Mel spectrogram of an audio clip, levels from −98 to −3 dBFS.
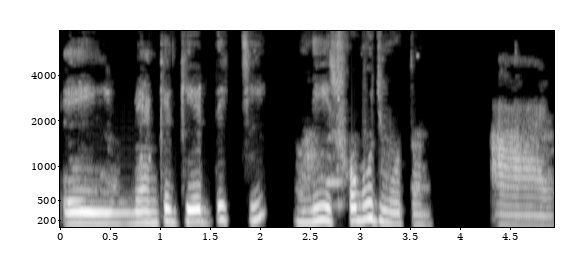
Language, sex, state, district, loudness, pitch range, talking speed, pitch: Bengali, female, West Bengal, North 24 Parganas, -16 LUFS, 145-190 Hz, 110 wpm, 160 Hz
